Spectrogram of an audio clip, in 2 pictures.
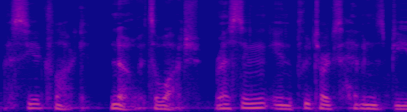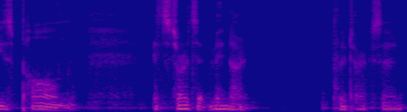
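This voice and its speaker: A man with a slightly hoarse voice reading a novel aloud on a live stream, slipping into casual slangy remarks between passages. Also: low-pitched, measured pace, a little hiss or hum. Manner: reads steadily, breaks into excited slangy chat.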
